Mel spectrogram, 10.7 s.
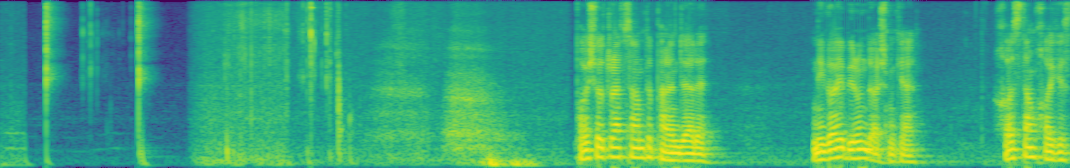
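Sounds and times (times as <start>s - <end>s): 
cigarette lighter struck: 0.4s - 3.4s
speech: 5.8s - 7.2s, 8.1s - 9.3s, 10.0s - 10.6s.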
